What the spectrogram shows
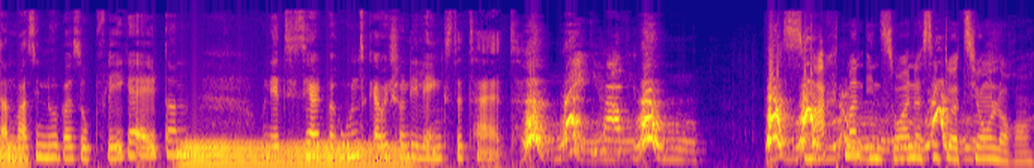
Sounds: dog growling

